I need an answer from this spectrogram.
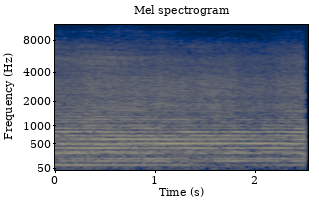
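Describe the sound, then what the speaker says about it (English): A two-stroke engine drives a motorized speed skate, producing a loud, steady, buzzing drone with strong harmonic tones that holds constant throughout. "adds noise and two-stroke fumes to literally blow its operator along"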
